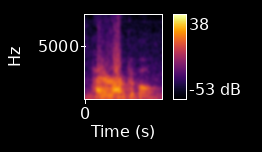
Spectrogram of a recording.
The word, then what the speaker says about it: hierarchical: Hierarchical. Yeah, hierarchical. It's like hard to pronounce because you gotta say like kakol, which is difficult to say.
